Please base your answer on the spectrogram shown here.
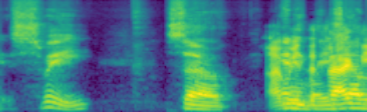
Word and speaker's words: Sui: So pith or I don't know if I'm even saying it right because you think you're saying sooie right until you find out it's sui.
